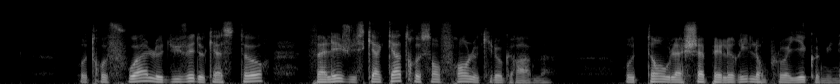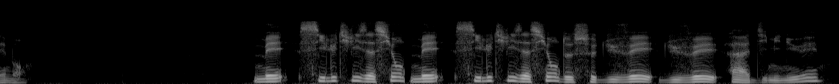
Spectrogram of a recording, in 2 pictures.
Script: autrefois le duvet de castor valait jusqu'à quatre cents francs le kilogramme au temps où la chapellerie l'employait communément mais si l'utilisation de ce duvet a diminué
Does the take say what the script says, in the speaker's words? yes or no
no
